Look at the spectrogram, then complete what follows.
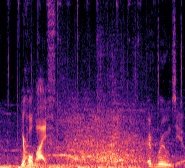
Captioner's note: crowded sports bar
